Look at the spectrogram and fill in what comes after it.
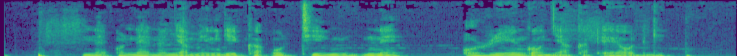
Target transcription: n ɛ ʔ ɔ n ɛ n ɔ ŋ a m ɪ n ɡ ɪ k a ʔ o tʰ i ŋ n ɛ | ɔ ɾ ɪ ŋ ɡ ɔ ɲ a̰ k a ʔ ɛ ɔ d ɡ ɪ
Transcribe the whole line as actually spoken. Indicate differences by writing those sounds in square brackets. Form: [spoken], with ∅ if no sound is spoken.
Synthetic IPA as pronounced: n ɛ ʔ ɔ n ɛ n ɔ [ɲ] a m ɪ n ɡ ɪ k a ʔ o tʰ i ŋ n ɛ | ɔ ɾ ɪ ŋ ɡ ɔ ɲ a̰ k a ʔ ɛ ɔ d ɡ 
